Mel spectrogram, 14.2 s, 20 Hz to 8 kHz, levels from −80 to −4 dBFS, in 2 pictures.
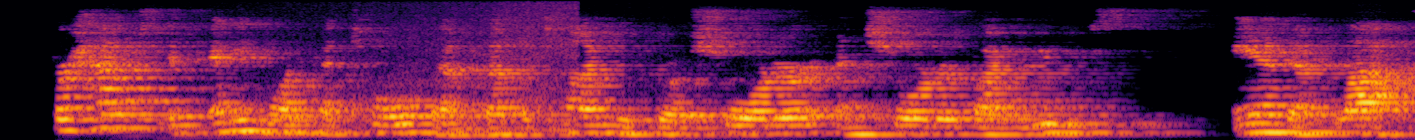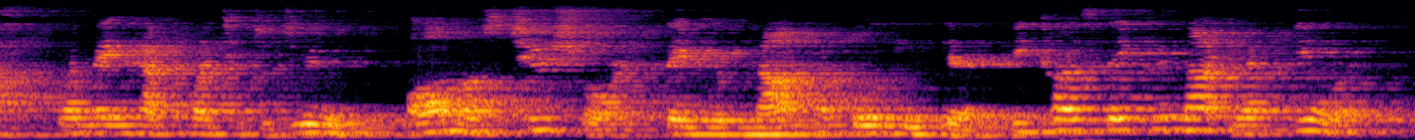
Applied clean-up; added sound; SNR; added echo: neural separator model SepFormer DNS4.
